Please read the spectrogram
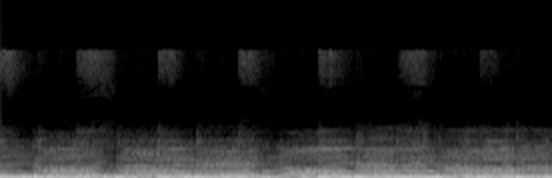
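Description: Mixed choir of men's and women's voices singing in harmony, with strong low bass notes under the higher parts.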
